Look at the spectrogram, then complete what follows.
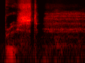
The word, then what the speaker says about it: Brust: I like Stephen Brust. Or Brust. Let me say it right, Brust.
